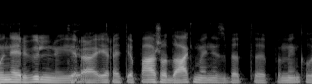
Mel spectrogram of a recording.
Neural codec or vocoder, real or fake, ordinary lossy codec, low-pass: none; real; Opus, 24 kbps; 7.2 kHz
